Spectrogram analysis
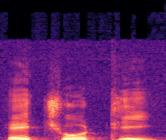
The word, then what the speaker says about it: hot: is burst Open Tom when you hold a t as a hot suppose h o t the word is there how do you pronounce hot a doesn't come out T is held there up in the tongue hot bot CAU you don't push the air outside your tongue is in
